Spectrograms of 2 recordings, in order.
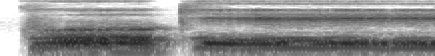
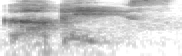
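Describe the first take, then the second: First: It is said in a Cookie Monster voice. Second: It is said in the speaker's normal voice.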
